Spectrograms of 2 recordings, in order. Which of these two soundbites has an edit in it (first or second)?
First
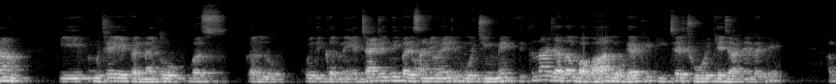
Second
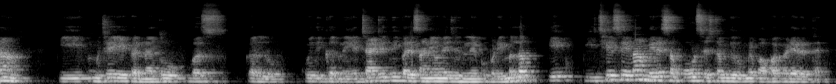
first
